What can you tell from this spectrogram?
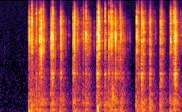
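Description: Dice are rolled on a table for a hard deception check in a game, a fast stream of sharp plastic clicks and rattles in bursts lasting a couple of seconds, with no voices.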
